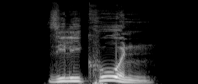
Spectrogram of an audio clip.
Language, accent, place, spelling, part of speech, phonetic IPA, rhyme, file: German, Germany, Berlin, Silicon, noun, [ziliˈkoːn], -oːn, De-Silicon.ogg
- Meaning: silicone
